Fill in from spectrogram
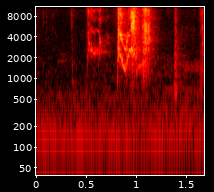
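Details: Female budgerigar voice meant to bring other budgerigars into breeding condition: a short, harsh, chattering burst of several high, raspy chirps over about half a second, with a few faint clicks after.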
